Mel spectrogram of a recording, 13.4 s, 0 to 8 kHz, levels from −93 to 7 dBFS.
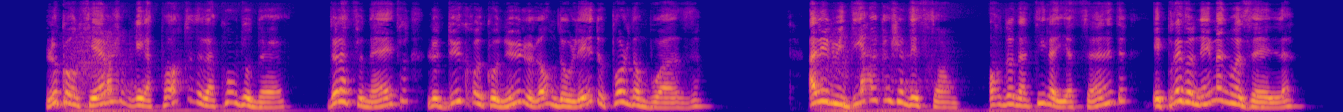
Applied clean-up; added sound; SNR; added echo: neural mask model DeepFilterNet 3.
